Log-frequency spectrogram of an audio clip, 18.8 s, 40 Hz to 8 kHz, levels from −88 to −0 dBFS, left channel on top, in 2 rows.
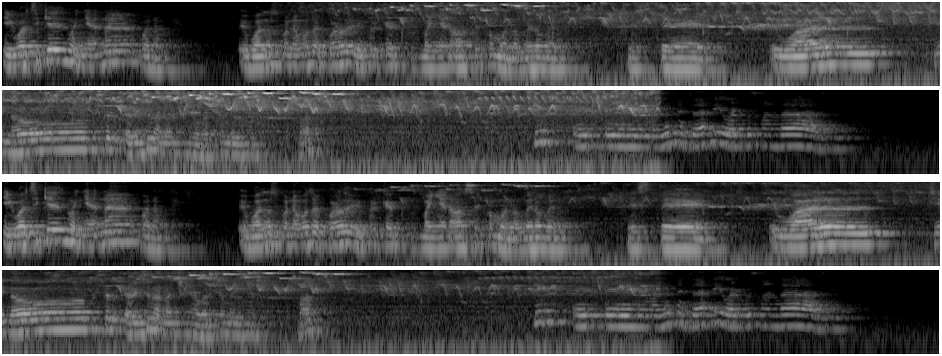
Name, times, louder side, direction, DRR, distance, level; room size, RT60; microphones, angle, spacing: voice 1, 0.0-1.6 2.4-5.6 6.2-7.1 7.7-8.8 9.3-11.9 12.3-12.5, right 1 dB, 70° right, 3 dB, 1.3 m, -41 dB
sound 1, 3.4-16.0, left 12 dB, 75° left, 0.4 m, -35 dB
voice 2, 14.7-17.8, equal, 30° right, -3 dB, 2.1 m, -47 dB
9.8 x 5.8 x 4.4 m, 0.91 s
head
